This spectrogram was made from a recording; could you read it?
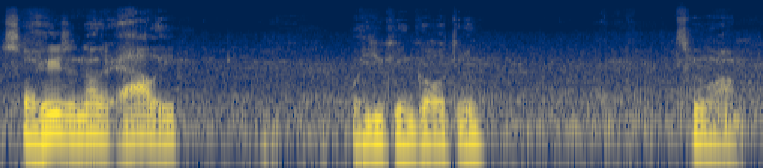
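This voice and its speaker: Gravelly, hoarse man vlogging on a street. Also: mid-range voice, steady tone, unhurried, noisy background. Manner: rambling, laid-back, chatty tour commentary. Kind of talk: casual walking vlog. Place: outdoors on a busy town street. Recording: outdoor street recording with music. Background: music from restaurants.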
